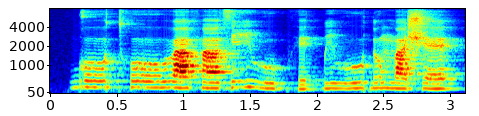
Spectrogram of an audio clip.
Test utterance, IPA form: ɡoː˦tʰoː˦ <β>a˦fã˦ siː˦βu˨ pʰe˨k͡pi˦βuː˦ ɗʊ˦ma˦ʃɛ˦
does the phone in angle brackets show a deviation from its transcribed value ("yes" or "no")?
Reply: no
